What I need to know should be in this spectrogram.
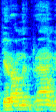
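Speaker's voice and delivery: ordinary delivery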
